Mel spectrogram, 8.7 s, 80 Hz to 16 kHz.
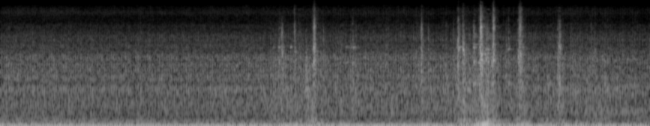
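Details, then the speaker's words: Kobelco SK120LC excavator diesel, started by sending 24 volts straight to the ignition with a power probe because of a wiring fault: deep, steady idle with an even beat and no knocks or misses; the engine runs healthy. "Okay. So, you can hear it. It fires up great. I mean, it really is uh a good running machine"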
